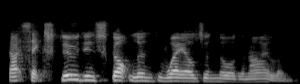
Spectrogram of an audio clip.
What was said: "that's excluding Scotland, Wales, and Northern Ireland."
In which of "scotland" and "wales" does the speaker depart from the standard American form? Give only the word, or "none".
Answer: none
